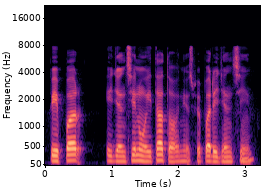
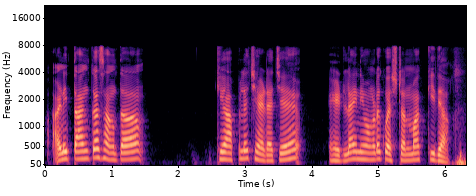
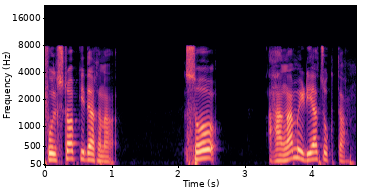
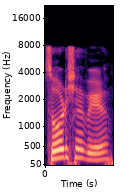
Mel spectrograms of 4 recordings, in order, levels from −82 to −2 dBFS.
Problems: none marked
